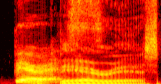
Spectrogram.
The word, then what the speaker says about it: Barrus: name a thousand times but what's the exact pronunciation of your last name beerus beerus and it it's like but it's spelled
